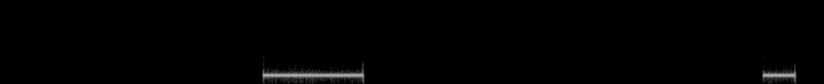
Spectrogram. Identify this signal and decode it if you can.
Ringback tone (Europe, 425 Hz).
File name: out- -2002- - - .48032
